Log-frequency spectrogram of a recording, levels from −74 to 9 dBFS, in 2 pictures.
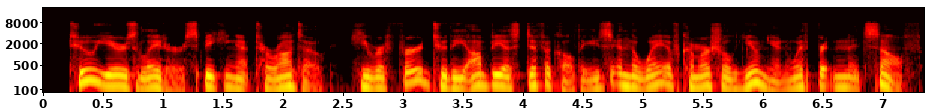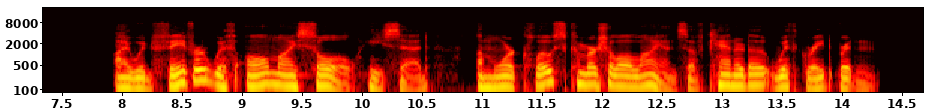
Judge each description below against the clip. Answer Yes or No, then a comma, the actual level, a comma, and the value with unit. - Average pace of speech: Yes, average, 165 wpm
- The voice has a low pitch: Yes, low, 120 Hz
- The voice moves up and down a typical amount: Yes, average, 3.8 semitones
